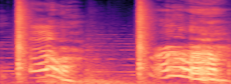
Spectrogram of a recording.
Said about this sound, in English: He kept hitting me across the tops of my legs with a riding crop.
